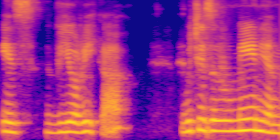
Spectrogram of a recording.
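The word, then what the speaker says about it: Viorica: in english and actually my legal name is veorica which is a romanian name and it means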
